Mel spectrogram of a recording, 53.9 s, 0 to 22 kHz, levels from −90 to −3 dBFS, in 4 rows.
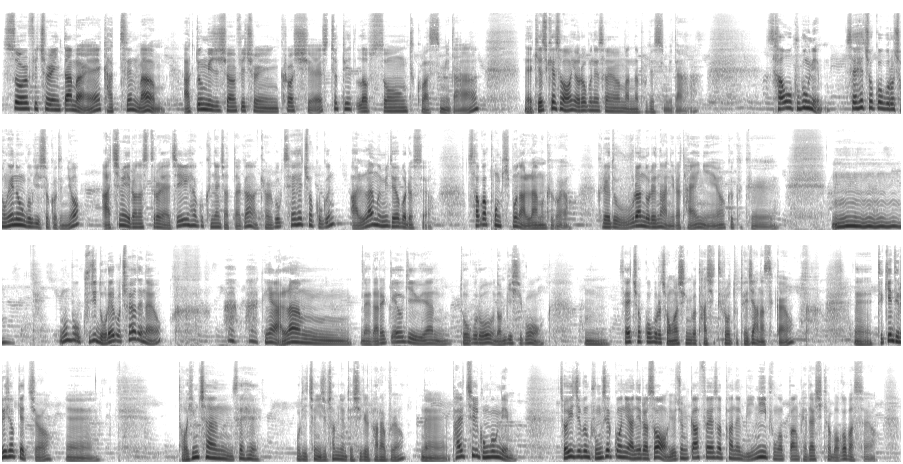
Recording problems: background chatter; faint; throughout; 2 voices, 25 dB below the speech

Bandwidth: 14.5 kHz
